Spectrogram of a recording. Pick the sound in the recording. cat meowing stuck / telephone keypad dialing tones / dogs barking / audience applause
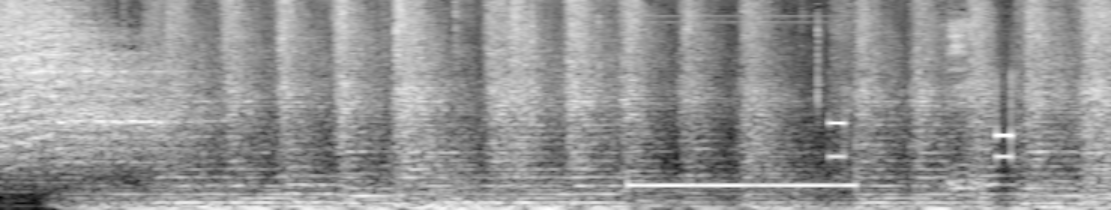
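telephone keypad dialing tones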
